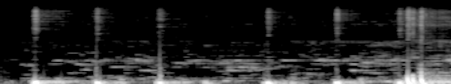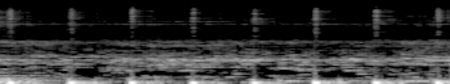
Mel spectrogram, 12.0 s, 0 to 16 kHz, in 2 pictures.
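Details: Person's own heartbeat with PVCs/PACs (stopping, skipping and extra beats), felt as a sudden rush or falling: low thumps about 70 a minute, unevenly spaced, with pauses and clustered extra beats, an irregular rhythm from premature beats.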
